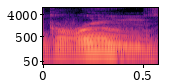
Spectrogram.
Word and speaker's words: Grüns: You pronounced it Gruns, not Gruns.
